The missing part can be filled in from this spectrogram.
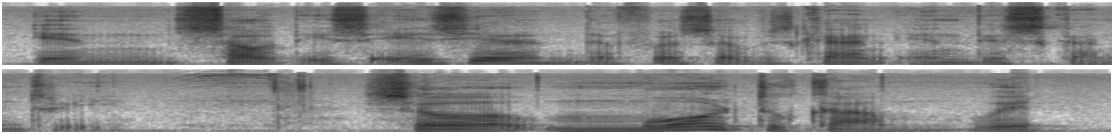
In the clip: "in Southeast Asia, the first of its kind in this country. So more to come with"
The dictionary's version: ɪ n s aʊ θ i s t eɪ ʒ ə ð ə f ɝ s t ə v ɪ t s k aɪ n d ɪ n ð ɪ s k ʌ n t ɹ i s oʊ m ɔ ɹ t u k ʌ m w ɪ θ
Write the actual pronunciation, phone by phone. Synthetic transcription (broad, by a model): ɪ n s aʊ t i s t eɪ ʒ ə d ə f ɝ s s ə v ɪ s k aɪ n ɪ n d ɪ s k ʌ n t ɹ i s oʊ m ɔ ɹ t u k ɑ m w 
